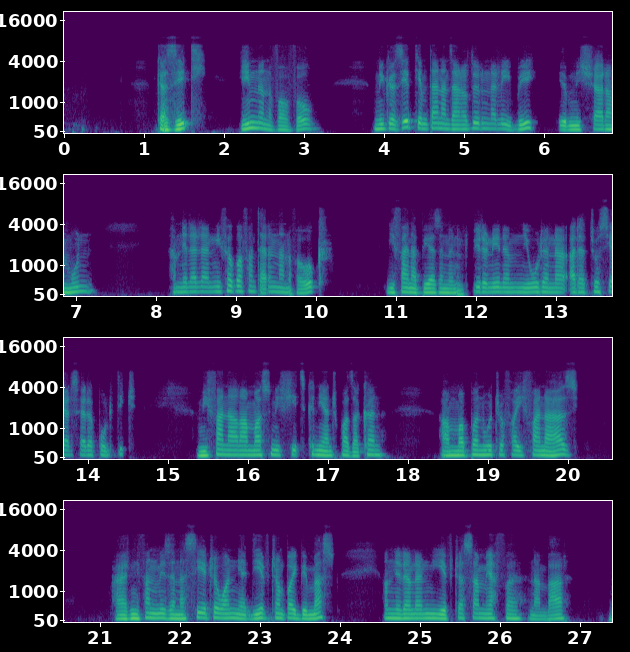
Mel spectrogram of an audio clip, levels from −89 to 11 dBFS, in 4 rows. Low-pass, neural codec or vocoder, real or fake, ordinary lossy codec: 7.2 kHz; codec, 16 kHz, 0.5 kbps, X-Codec, HuBERT features, trained on LibriSpeech; fake; Opus, 24 kbps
